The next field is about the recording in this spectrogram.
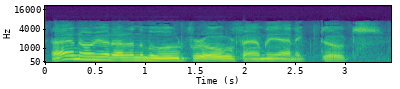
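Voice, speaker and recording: Gentle, gravelly professor father. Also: on the high side, animated. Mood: tender. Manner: tender, measured, moralizing. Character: gentle, persuasive professor father of grown daughter. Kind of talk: 1970s radio drama acting. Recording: dull old radio broadcast, faint hum.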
